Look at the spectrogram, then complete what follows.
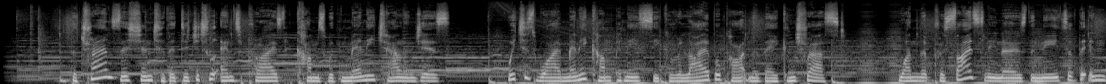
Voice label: image film; siemens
